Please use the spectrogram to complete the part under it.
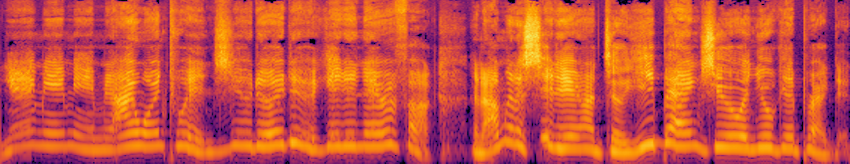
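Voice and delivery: very high nagging caricature voice; mad mother-in-law. Retold or imitated. Mother-in-law demands twins from the couple, nagging. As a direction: nag in a hammed-up, high-pitched mom voice. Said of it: "his mother's just mad".

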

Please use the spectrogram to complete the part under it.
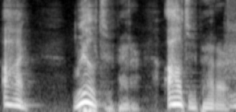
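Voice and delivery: understated mock promise, with pauses; Sheree. Mimics Sheree's restrained version of it.

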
